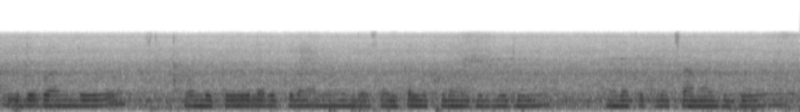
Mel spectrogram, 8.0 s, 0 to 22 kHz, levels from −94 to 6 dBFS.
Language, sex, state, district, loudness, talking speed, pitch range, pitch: Kannada, female, Karnataka, Bellary, -23 LUFS, 270 wpm, 160-165 Hz, 160 Hz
